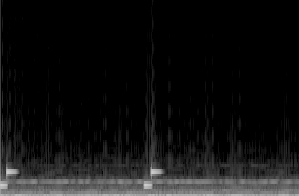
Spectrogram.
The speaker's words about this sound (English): Why is this Pez dispenser beeping?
